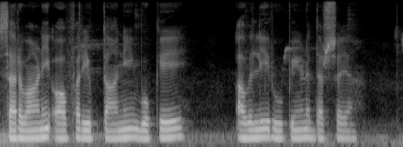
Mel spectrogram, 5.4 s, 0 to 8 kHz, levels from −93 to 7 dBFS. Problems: constant background noise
